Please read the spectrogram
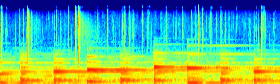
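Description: Slow, gentle piano music, a note or chord struck about twice a second and left to ring, with the crackle and pops of a wood fire underneath.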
